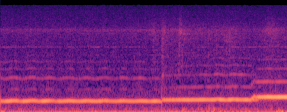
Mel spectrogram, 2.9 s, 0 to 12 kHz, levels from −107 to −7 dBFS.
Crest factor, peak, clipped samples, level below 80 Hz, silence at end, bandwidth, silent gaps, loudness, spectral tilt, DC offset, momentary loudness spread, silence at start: 12 dB; -22 dBFS; under 0.1%; -54 dBFS; 0 s; 9.8 kHz; none; -35 LUFS; -7 dB/octave; 0.5%; 3 LU; 0 s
